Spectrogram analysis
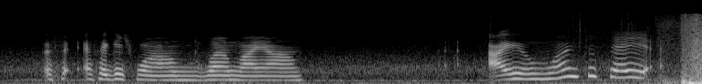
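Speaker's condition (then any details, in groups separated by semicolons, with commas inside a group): Cerebral palsy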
